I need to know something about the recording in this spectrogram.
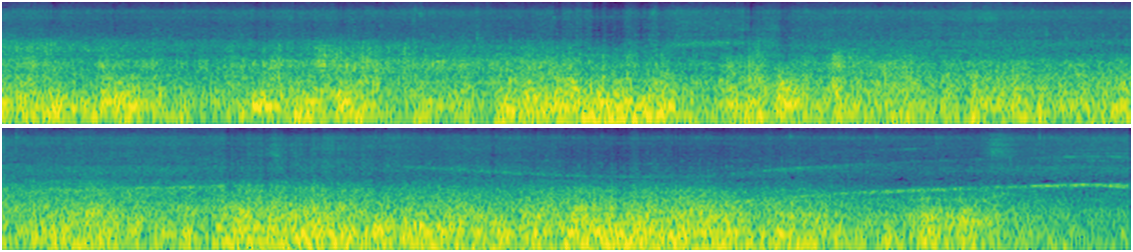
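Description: Thunder rumbling on and on, low and loud, with rain falling, the rumble dying away toward the end. In the second half a siren starts wailing, rising and falling in pitch.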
